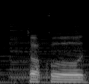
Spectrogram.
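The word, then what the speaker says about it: Tōko: need to he out it's pronounced Toco dashed over to toco's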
